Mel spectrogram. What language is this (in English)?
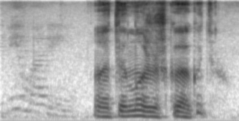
Russian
